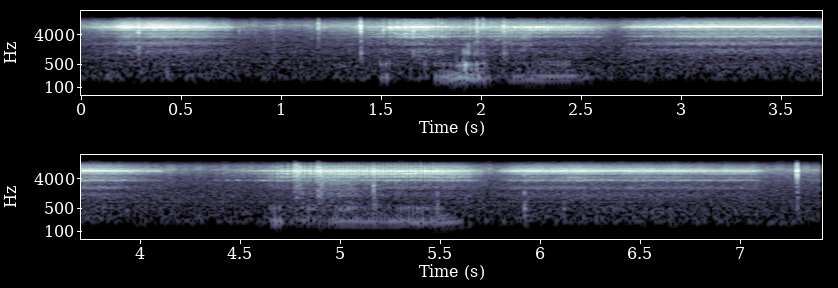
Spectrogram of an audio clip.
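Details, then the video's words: Cookie, an English Bulldog, snores in her sleep: raspy, hissing breaths about every one and a half seconds, some with a low fluttering rattle at the end, recorded indoors. "Cookie the English Bulldog Enjoying a Nice Sleep (and Snore)"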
